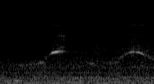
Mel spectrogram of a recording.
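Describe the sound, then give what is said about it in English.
Inward whistling: two faint, breathy whistled notes, each a brief rising-then-falling glide, separated by a short gap over steady background hiss. “That's inward. Maybe I was a bit far away from the microphone for that. Yeah. Whistling doesn't really work on microphones.”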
